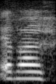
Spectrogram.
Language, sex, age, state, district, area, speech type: Odia, female, 30-45, Odisha, Koraput, urban, spontaneous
